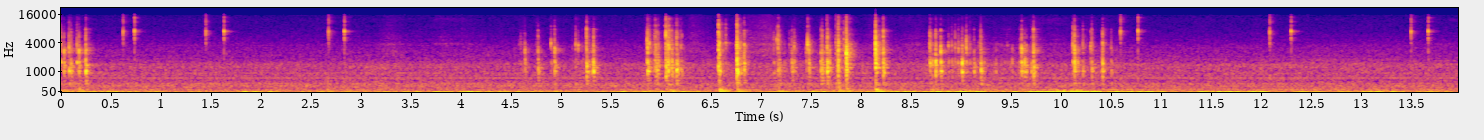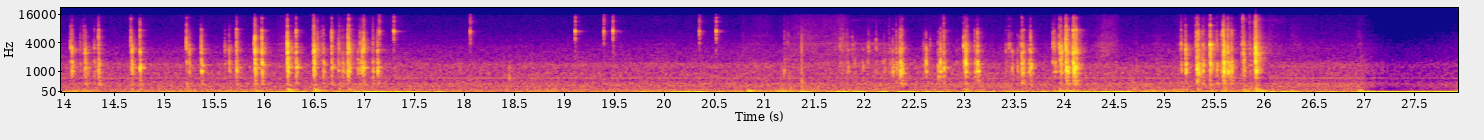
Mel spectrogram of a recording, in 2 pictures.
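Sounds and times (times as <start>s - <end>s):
mechanical keyboard typing: 0.0s - 0.8s, 4.6s - 10.9s, 13.5s - 17.4s, 21.8s - 24.3s, 25.2s - 26.0s.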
